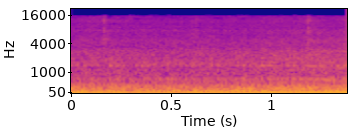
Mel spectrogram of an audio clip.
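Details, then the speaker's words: Isuzu Crosswind diesel with weak acceleration, throttle delay and strong engine vibration: deep, uneven rumble with a lumpy, shaking pulse at idle; running rough, before treatment with XADO. "hindi normal yung andar ng makina"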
